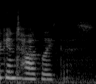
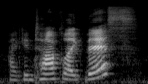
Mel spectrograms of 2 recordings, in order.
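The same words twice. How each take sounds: First: It is said quietly. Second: It is said loudly.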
